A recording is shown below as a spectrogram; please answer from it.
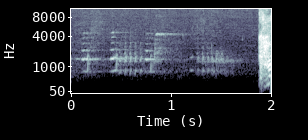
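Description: A flock of wild turkeys clucking faintly: a quick run of short, high clucks that dies away after about a second and a half.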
